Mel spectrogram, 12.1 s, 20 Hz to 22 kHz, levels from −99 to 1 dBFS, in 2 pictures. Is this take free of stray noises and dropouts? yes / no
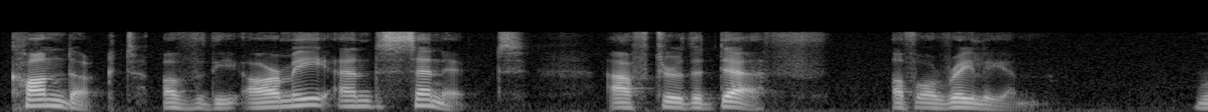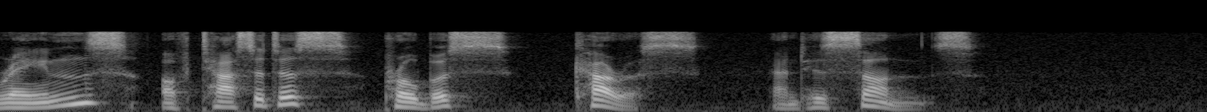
yes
